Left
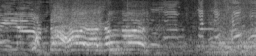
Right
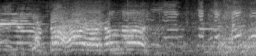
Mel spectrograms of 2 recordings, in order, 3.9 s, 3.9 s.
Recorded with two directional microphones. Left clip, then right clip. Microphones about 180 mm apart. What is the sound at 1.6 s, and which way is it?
Crowd, 30° right (ahead or behind).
